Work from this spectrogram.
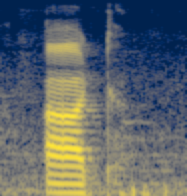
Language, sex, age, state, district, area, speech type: Urdu, male, 18-30, Delhi, North West Delhi, urban, read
